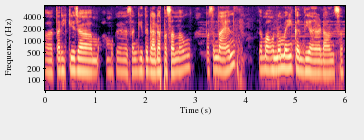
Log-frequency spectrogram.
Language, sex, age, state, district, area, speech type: Sindhi, female, 45-60, Delhi, South Delhi, urban, spontaneous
